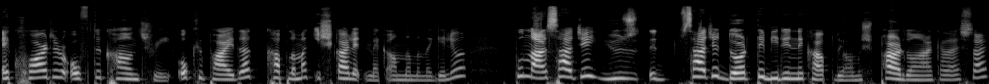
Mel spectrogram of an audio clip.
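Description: A woman with a high pitch and a bright, sharp tone uses a raised, projected voice at a fairly slow pace, with very wide pitch swings and big swings in loudness. The recording is very clean with a silent background and sounds dry and close, with no echo. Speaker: exam prep tutor. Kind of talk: tutorial.

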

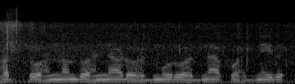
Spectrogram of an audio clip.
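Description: A man speaks with a north Karnataka accent, his voice carrying audible room echo. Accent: north Karnataka (Dharwad) Kannada. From Dharwad district, north Karnataka. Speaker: farmer and ex-serviceman. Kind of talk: testimonial interview.

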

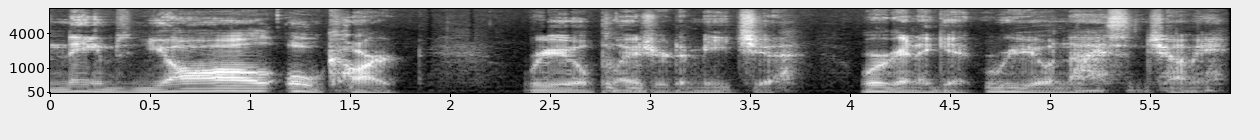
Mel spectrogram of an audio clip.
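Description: A man's put-on, menacing character voice, very deep and low in pitch, with lively intonation, big swings in loudness and a moderate pace. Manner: menacing, falsely friendly.

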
